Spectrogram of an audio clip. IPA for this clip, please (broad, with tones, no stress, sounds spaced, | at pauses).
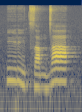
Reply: ĩ˦ ɾ ĩ˨ t͡s a˨ m d a˦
